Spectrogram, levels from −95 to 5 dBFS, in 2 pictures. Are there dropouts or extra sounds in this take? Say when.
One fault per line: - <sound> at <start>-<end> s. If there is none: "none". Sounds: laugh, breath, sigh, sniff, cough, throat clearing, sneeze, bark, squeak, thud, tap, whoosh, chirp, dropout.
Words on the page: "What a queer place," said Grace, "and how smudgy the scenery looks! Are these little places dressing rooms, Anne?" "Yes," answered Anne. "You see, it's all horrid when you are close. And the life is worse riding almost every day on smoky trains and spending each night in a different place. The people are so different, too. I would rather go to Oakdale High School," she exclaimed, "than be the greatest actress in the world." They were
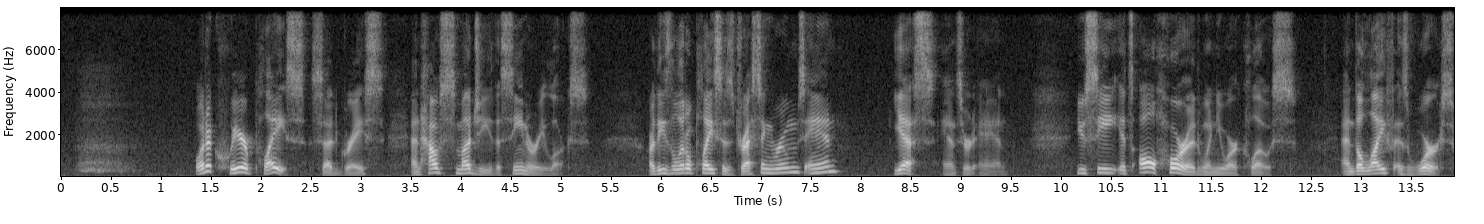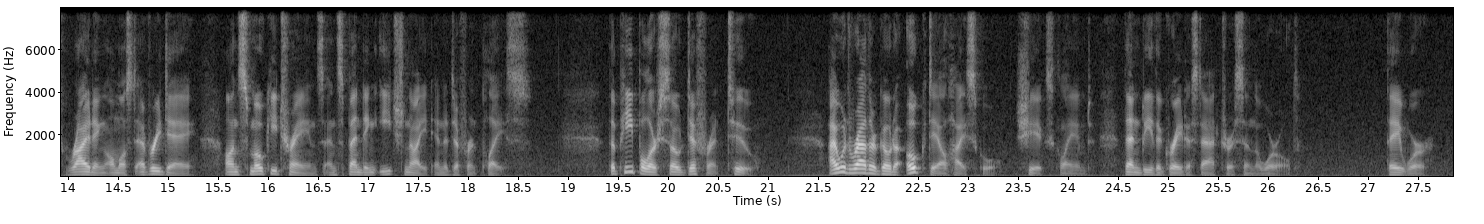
- breath at 0.1-0.8 s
